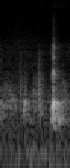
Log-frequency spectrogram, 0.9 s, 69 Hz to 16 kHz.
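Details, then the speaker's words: Fetal heart rate on Doppler at a midwife visit, a healthy baby girl who is awake, rate in the 150s to 163, high end of normal: normal fetal heart sounds. "she's awake it sounds like she's in the 150s that's on the high end of normal"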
